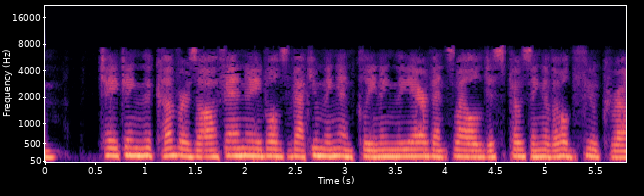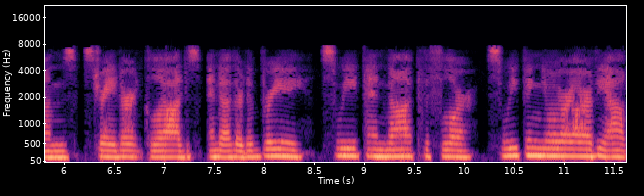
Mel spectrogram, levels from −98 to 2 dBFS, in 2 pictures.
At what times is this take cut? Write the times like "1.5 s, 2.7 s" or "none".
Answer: 8.5 s, 10.1 s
